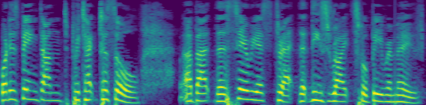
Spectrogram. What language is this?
English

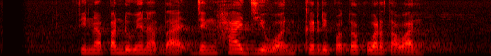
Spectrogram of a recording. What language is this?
Sundanese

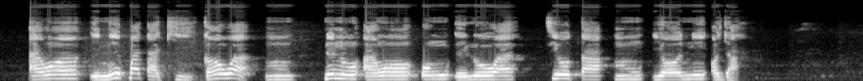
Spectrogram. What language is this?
Yoruba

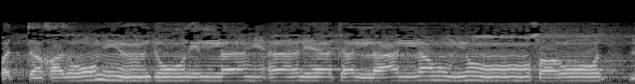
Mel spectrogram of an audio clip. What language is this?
Arabic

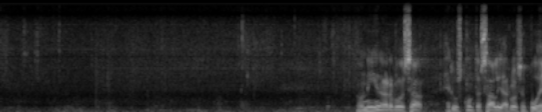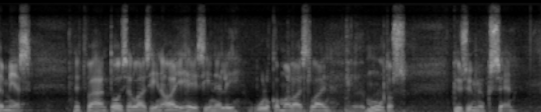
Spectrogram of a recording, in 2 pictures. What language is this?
Finnish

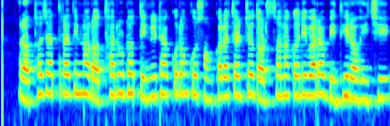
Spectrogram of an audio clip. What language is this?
Odia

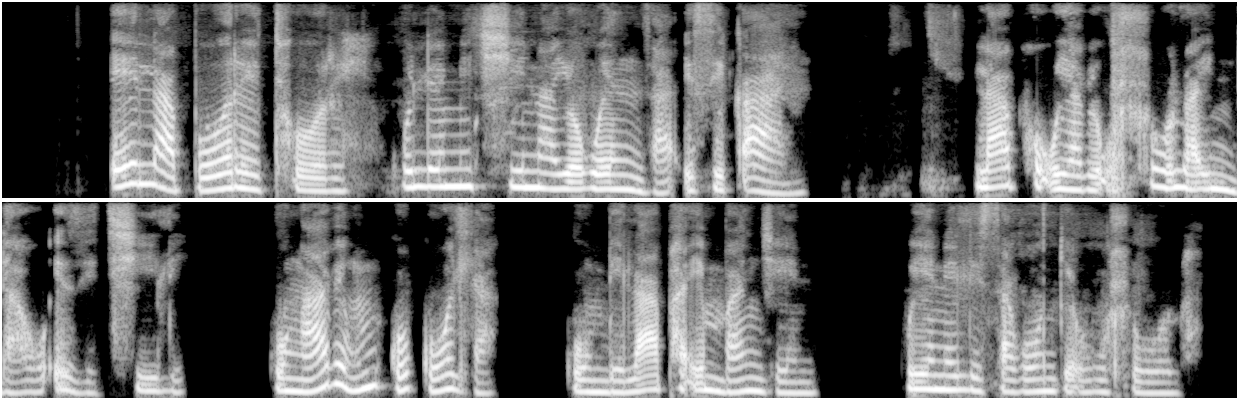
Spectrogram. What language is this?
North Ndebele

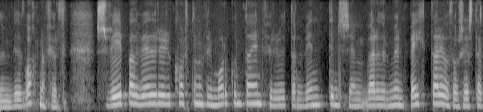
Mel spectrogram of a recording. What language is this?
Icelandic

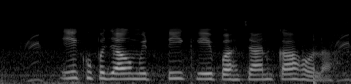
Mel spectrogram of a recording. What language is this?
Bhojpuri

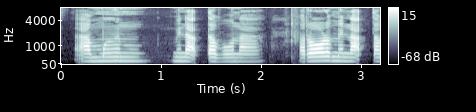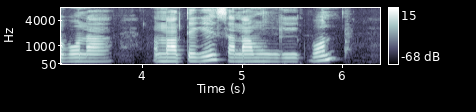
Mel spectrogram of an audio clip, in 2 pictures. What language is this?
Santali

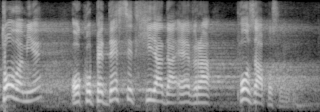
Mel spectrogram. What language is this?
Serbian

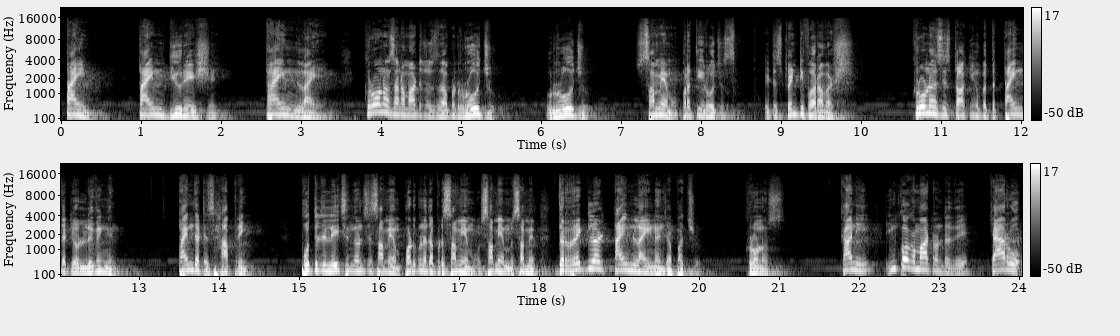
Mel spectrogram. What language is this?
Telugu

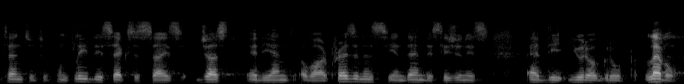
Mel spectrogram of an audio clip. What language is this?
English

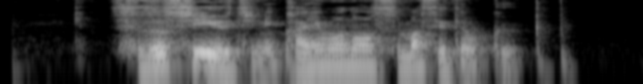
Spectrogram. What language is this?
Japanese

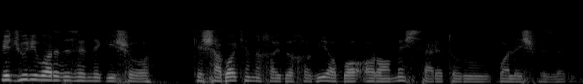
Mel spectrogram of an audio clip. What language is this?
Persian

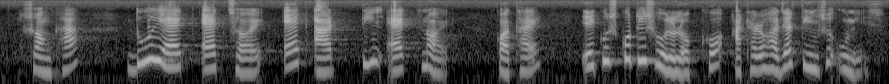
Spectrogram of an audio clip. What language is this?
Bangla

